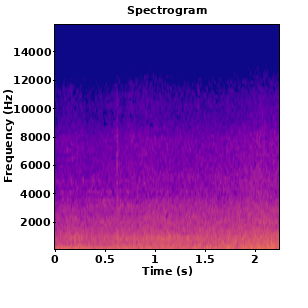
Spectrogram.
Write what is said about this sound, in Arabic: كنت أتمنى تكون معاي هون تشوف البحر زي ما أنا شايفه، وتسمع الموج زي ما أنا سامعه.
